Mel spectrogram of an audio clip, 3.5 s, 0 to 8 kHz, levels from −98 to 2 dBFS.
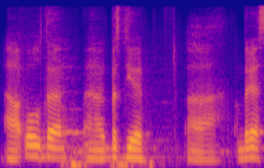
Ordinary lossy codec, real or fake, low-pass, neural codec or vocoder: MP3, 64 kbps; fake; 7.2 kHz; codec, 16 kHz, 0.5 kbps, X-Codec, HuBERT features, trained on general audio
